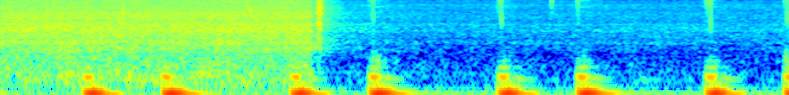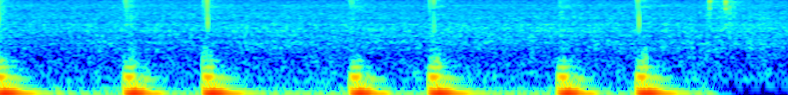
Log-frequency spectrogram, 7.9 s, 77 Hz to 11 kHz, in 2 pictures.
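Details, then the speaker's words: Normal heart sounds played as a teaching example: clean, regular lub-dub at about 58 beats a minute with no extra sounds or murmur. "तो normal heart sound पहले सुनेंगे, फिर मैं आपको sound दोबारा सुनाऊँगा।"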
